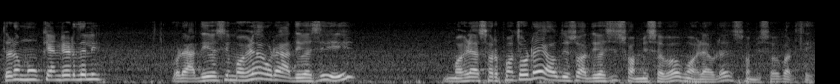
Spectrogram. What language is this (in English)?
Odia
